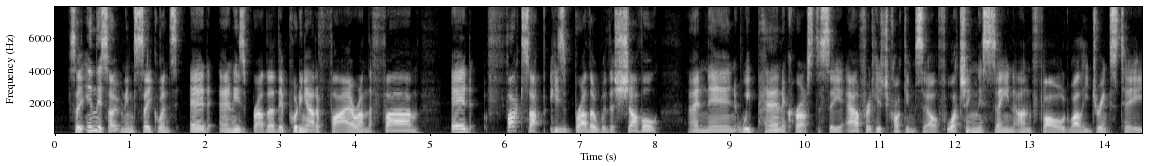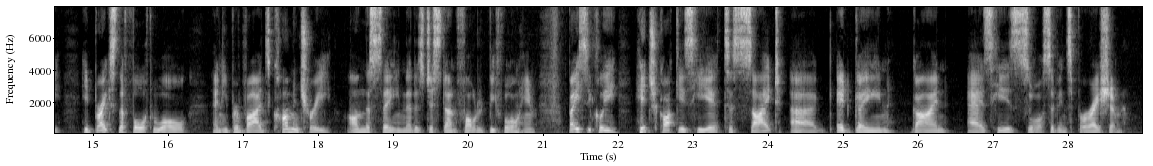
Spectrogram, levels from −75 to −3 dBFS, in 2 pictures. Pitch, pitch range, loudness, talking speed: 120 Hz, 110-135 Hz, -18 LUFS, 155 wpm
